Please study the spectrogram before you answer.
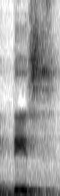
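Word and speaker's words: this: अब देखिए कुछ वर्ड में टी एच को अगर एक साथ आता है तो इसे हम द प्रोनाउंस करते हैं, जैसे कि दिस। इन सभी वर्ड को याद कर लेना है, या बहुत कम वर्ड्स हैं जहाँ पे टी एच को हम द प्रोनाउंस करते हैं। देखिए टी एच का हो जाएगा द, और आई का हो जाएगा ई, एस का हो जाएगा स, पूरा हो जाएगा दिस।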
